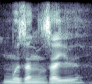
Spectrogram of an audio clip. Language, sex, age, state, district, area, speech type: Bodo, male, 18-30, Assam, Udalguri, urban, spontaneous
